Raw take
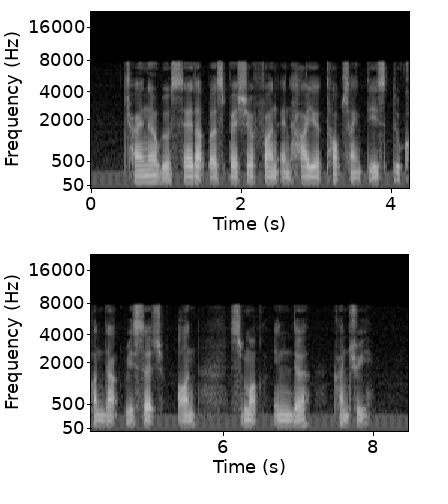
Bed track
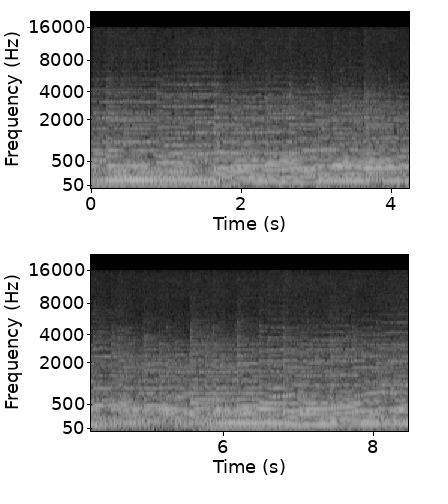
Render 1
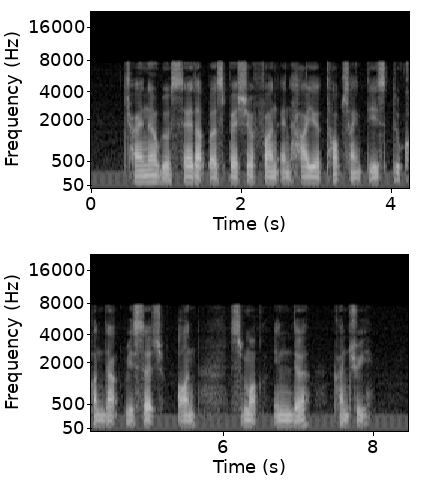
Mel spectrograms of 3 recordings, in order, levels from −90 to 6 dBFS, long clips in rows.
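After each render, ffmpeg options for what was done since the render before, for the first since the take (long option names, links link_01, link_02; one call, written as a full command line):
ffmpeg -i in.wav -af anull out.wav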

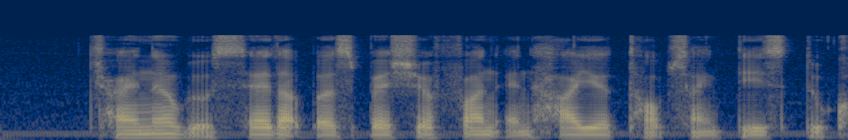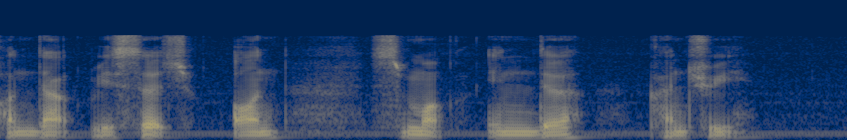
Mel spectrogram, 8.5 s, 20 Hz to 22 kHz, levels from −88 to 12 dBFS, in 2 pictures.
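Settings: ffmpeg -i in.wav -af "bandreject=frequency=60:width_type=h:width=4,bandreject=frequency=120:width_type=h:width=4" out.wav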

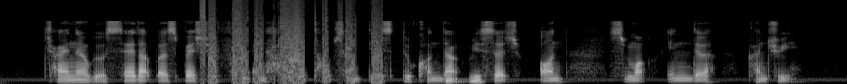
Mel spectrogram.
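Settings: ffmpeg -i in.wav -filter_complex "[0:a]asplit=3[link_01][link_02][link_03];[link_01]afade=type=out:start_time=1.99:duration=0.02[link_04];[link_02]aeval=exprs='(mod(15*val(0)+1,2)-1)/15':channel_layout=same,afade=type=in:start_time=1.99:duration=0.02,afade=type=out:start_time=3.82:duration=0.02[link_05];[link_03]afade=type=in:start_time=3.82:duration=0.02[link_06];[link_04][link_05][link_06]amix=inputs=3:normalize=0,asettb=1/sr,asplit=3[link_07][link_08][link_09];[link_07]atrim=end=4.464[link_10];[link_08]atrim=start=4.46:end=4.86,asetpts=PTS-STARTPTS,afade=type=in:duration=0.004:curve=qsin,afade=type=out:start_time=0.396:duration=0.004:curve=qsin,bass=frequency=250:gain=15,treble=frequency=4000:gain=-9[link_11];[link_09]atrim=start=4.856[link_12];[link_10][link_11]acrossfade=duration=0.004:curve1=hsin:curve2=qsin[link_13];[link_13][link_12]acrossfade=duration=0.004:curve1=qsin:curve2=hsin,asettb=1/sr,asplit=3[link_14][link_15][link_16];[link_14]atrim=end=6.174[link_17];[link_15]atrim=start=6.17:end=7.57,asetpts=PTS-STARTPTS,afade=type=in:duration=0.004:curve=qsin,afade=type=out:start_time=1.396:duration=0.004:curve=qsin,lowshelf=frequency=160:gain=-7.5[link_18];[link_16]atrim=start=7.566[link_19];[link_17][link_18]acrossfade=duration=0.004:curve1=hsin:curve2=qsin[link_20];[link_20][link_19]acrossfade=duration=0.004:curve1=qsin:curve2=hsin" out.wav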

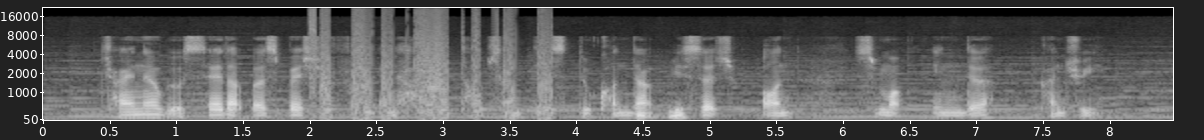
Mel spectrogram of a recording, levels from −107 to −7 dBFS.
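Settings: ffmpeg -i in.wav -i bed.wav -filter_complex "[1:a]volume=-14dB[link_01];[0:a][link_01]amix=inputs=2:normalize=0" out.wav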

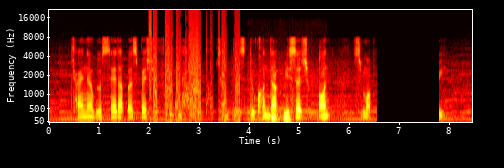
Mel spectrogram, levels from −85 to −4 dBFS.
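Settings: ffmpeg -i in.wav -filter_complex "[0:a]asplit=3[link_01][link_02][link_03];[link_01]afade=type=out:start_time=3.96:duration=0.02[link_04];[link_02]acontrast=73,afade=type=in:start_time=3.96:duration=0.02,afade=type=out:start_time=5.55:duration=0.02[link_05];[link_03]afade=type=in:start_time=5.55:duration=0.02[link_06];[link_04][link_05][link_06]amix=inputs=3:normalize=0,asplit=4[link_07][link_08][link_09][link_10];[link_07]atrim=end=3.39,asetpts=PTS-STARTPTS,afade=type=out:start_time=2.93:duration=0.46:silence=0.0891251[link_11];[link_08]atrim=start=3.39:end=6.56,asetpts=PTS-STARTPTS,afade=type=in:duration=0.004:curve=hsin:silence=0.0891251,afade=type=out:start_time=3.166:duration=0.004:curve=hsin[link_12];[link_09]atrim=start=6.56:end=7.81,asetpts=PTS-STARTPTS,volume=0[link_13];[link_10]atrim=start=7.81,asetpts=PTS-STARTPTS,afade=type=in:duration=0.004:curve=hsin[link_14];[link_11][link_12][link_13][link_14]concat=n=4:v=0:a=1" out.wav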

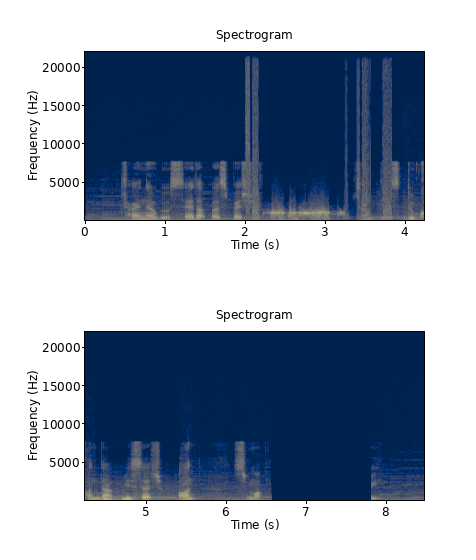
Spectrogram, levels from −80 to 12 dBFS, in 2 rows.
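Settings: ffmpeg -i in.wav -filter_complex "[0:a]asettb=1/sr,asplit=3[link_01][link_02][link_03];[link_01]atrim=end=2.214[link_04];[link_02]atrim=start=2.21:end=3.24,asetpts=PTS-STARTPTS,afade=type=in:duration=0.004:curve=qsin,afade=type=out:start_time=1.026:duration=0.004:curve=qsin,lowpass=frequency=1000:width_type=q:width=12[link_05];[link_03]atrim=start=3.236[link_06];[link_04][link_05]acrossfade=duration=0.004:curve1=hsin:curve2=qsin[link_07];[link_07][link_06]acrossfade=duration=0.004:curve1=qsin:curve2=hsin,asettb=1/sr,asplit=3[link_08][link_09][link_10];[link_08]atrim=end=4.364[link_11];[link_09]atrim=start=4.36:end=5.43,asetpts=PTS-STARTPTS,afade=type=in:duration=0.004:curve=qsin,afade=type=out:start_time=1.066:duration=0.004:curve=qsin,aemphasis=mode=reproduction:type=75fm[link_12];[link_10]atrim=start=5.426[link_13];[link_11][link_12]acrossfade=duration=0.004:curve1=hsin:curve2=qsin[link_14];[link_14][link_13]acrossfade=duration=0.004:curve1=qsin:curve2=hsin" out.wav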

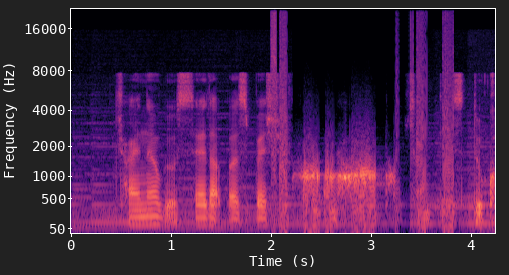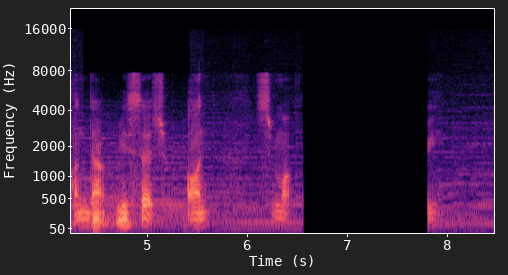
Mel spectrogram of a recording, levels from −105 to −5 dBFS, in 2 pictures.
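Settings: ffmpeg -i in.wav -af "volume=-13dB" out.wav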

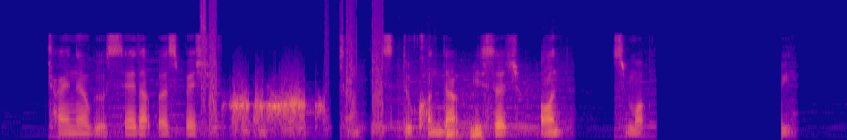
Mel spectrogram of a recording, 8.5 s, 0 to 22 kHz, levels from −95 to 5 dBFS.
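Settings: ffmpeg -i in.wav -af "highpass=190,agate=range=-26dB:threshold=-50dB:ratio=16:detection=peak" out.wav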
